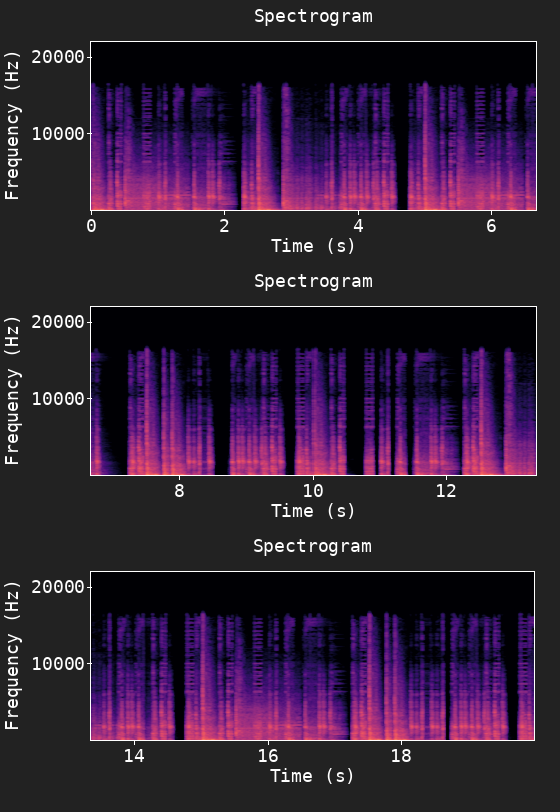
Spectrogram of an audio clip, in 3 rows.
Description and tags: I recorded my printer with my iPhone and the Mikey from Blue Microphones. Then I edited, gated and processed the hell out of it.
120bpm, iphone, loop, mechanical, mikey, printer, rhythm, tenfour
